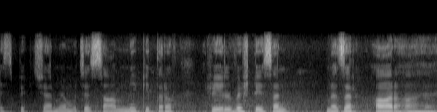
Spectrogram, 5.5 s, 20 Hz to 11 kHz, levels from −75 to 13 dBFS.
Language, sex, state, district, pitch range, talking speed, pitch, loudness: Hindi, male, Madhya Pradesh, Katni, 125-150 Hz, 145 wpm, 135 Hz, -20 LUFS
